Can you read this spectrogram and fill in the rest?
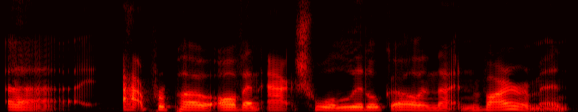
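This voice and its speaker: A woman talking casually as a guest in a film discussion, telling it in an animated way and acting out imagined remarks. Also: on the low side, normal speed, dry recording, dull audio.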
